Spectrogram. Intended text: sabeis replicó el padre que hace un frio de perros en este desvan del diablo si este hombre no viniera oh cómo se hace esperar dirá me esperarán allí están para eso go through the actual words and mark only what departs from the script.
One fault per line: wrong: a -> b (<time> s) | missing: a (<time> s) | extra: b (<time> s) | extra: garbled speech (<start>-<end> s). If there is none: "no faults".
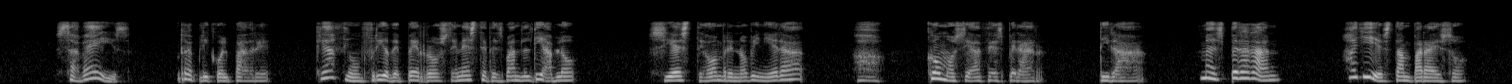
no faults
